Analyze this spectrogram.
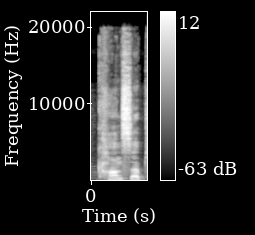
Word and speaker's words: Kansept: That's concept spelled like kansept with a K.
